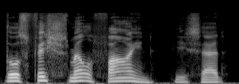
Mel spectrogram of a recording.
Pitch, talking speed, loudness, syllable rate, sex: 130 Hz, 150 wpm, -19 LUFS, 3.4 syllables/s, male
